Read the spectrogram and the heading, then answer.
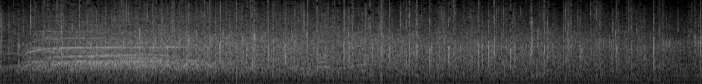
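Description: An audience of students and visiting families cheers and applauds after a welcome greeting, with dense clapping and a few shrill whoops at the start. The noise swells quickly, then holds steady for several seconds as the claps continue.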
